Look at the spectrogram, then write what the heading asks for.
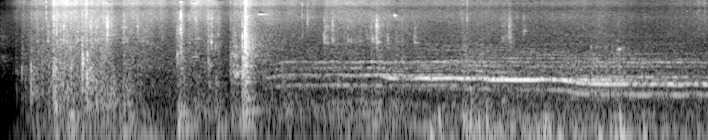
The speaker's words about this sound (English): I hear some background noise. Is that a siren or someone playing music? It's the muezzin. What's that? The call to prayer.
